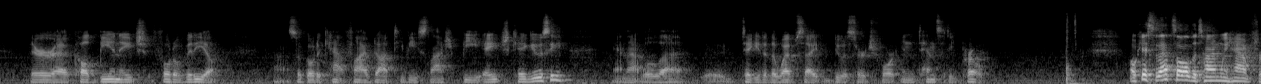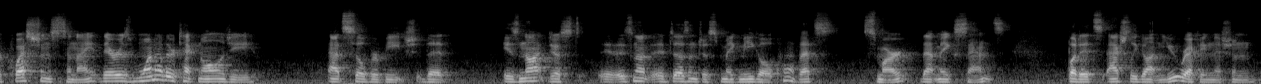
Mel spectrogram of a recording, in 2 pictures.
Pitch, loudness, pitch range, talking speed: 115 Hz, -25 LUFS, 100-130 Hz, 170 wpm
